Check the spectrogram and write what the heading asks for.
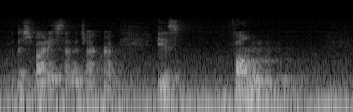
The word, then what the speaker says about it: Vam: But the sound for the whole chakra, for the Svadhisthana Chakra, is Vam. It's spelled V-A-M, but it's pronounced like lung, but with a V, so Vam.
